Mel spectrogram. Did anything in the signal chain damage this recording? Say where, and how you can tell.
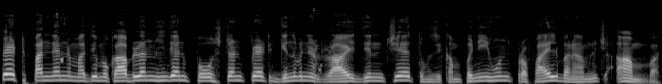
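Yes, at the codec stage: two bursts of corrupt frame decoding. From 0.55 to 0.63 s, and again from 3.13 to 3.22 s just before "راے دِنہِ چھے٘ تٗہنزِ", a burst of misplaced energy peaking around -20 and -25 dBFS spans roughly four frames. Flipped bits made the decoder rebuild those frames with wrong gains and codes, putting energy at unrelated frequencies. Unlike packet-loss concealment, which smears or repeats the surrounding sound, these bursts add new, alien sound.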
